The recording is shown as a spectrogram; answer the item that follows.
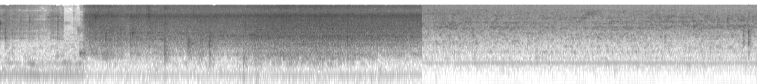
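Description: Cumin seeds and diced potatoes frying in hot oil in a pan: a loud sizzle starts suddenly about two seconds in. About eight seconds in it drops abruptly to a quieter, steady sizzle.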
